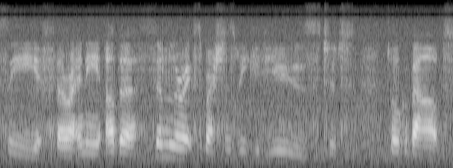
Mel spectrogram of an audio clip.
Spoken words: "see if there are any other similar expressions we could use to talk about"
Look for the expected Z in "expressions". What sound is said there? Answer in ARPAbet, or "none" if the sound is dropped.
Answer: Z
